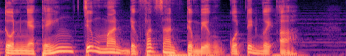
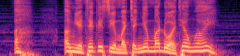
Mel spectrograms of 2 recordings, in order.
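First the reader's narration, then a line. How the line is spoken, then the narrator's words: Breathless panting. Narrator (Vietnamese): Một thằng người ở thở hổn hển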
